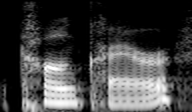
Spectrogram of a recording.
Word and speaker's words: cancer: The English word cancer was borrowed straight from Latin cancer, which would have been pronounced cancer, meaning crab.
